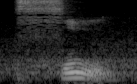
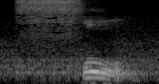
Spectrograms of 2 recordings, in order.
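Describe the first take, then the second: The two takes are said the same way.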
